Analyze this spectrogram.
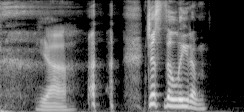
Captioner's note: laughs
